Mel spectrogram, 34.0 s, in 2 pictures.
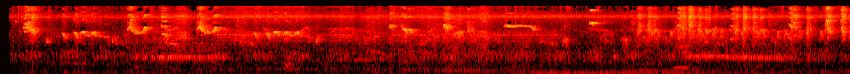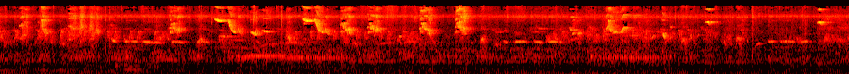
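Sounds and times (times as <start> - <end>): birds chirping and calling: 0.2 - 33.9.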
